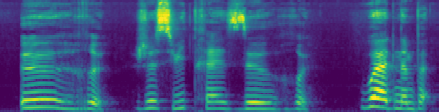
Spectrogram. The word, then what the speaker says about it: heureux: The H is silent, the X is silent. Heureux. Je suis très heureux.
